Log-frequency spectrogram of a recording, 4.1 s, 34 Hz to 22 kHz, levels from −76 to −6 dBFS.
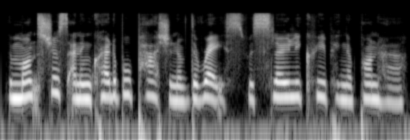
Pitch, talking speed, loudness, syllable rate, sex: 230 Hz, 190 wpm, -18 LUFS, 5.4 syllables/s, female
